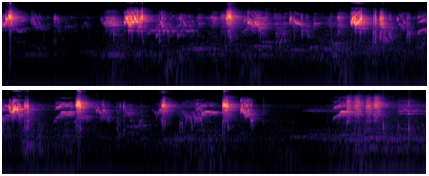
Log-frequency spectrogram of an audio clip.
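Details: Thrilled hen budgerigar indoors, watching and playing with a laptop showing other budgies: crisp squeaky chirps in short separate bursts, roughly one each second, with brief silences between.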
